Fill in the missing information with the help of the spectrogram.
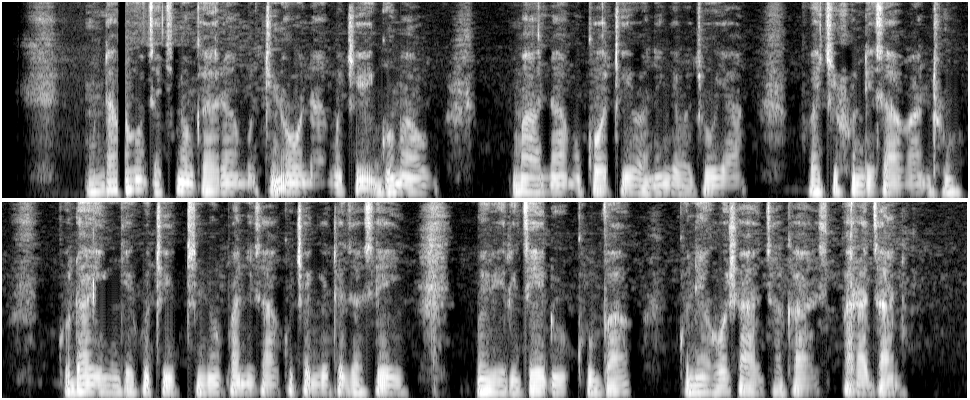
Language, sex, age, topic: Ndau, male, 18-24, health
